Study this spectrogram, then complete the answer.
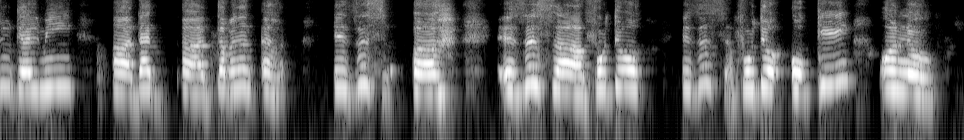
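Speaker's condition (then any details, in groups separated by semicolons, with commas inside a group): Cerebral palsy; floppy limbs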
